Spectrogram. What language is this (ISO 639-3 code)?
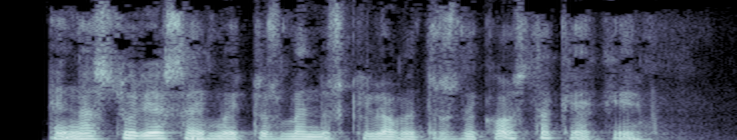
glg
